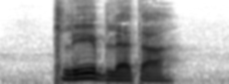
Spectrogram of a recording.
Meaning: nominative/accusative/genitive plural of Kleeblatt
- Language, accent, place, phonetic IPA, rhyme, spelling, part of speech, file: German, Germany, Berlin, [ˈkleːˌblɛtɐ], -eːblɛtɐ, Kleeblätter, noun, De-Kleeblätter.ogg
